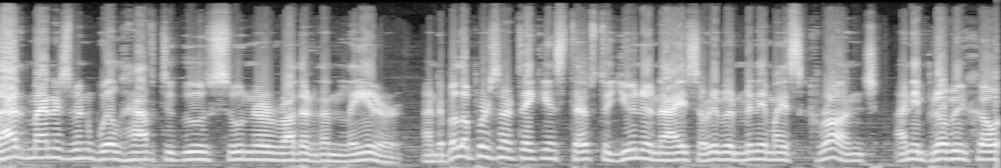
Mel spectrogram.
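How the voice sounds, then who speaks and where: A man's ordinary speaking voice, fairly high in pitch with ordinary pitch variation, at a fairly quick pace. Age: 30s. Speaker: gaming commentator YouTuber. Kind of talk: personal opinion video essay.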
